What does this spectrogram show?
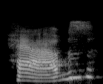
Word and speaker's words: halves: for the math today halves yes as a silent L in it halves means we're dividing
